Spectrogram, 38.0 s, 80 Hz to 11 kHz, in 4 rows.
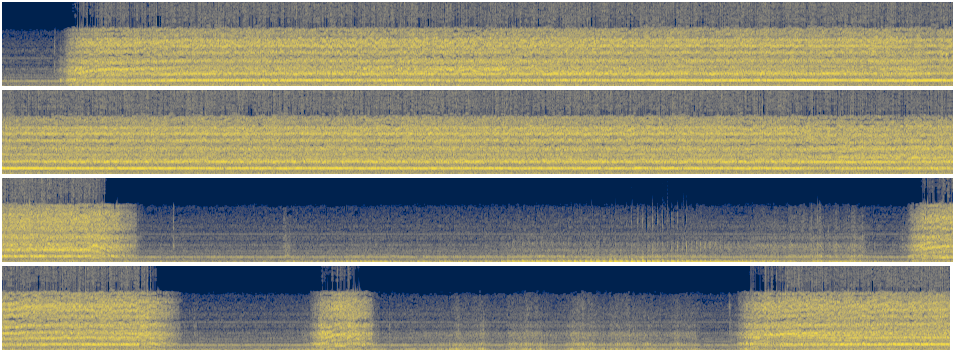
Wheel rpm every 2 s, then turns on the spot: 130, 230, 230, 230, 230, 230, 230, 240, 230, 210, 20, 0, 0, 20, 170, 30, 20, 20, 190.
32-34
